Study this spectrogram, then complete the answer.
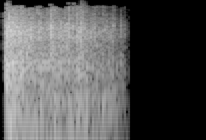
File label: Small Impact With Various Elements; Blasts; Impacts; Crafted Signals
